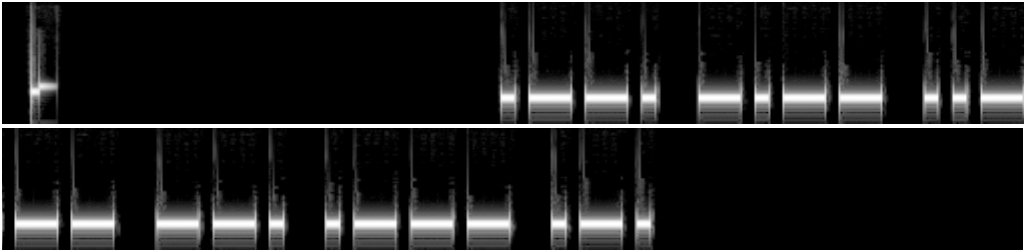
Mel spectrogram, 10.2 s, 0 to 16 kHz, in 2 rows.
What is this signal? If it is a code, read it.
Morse code, heard as a keyed tone, about 17 wpm, 700 Hz. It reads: PY2GJR
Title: DXCC-100 Call Signs - 6 Characters - 17wpm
